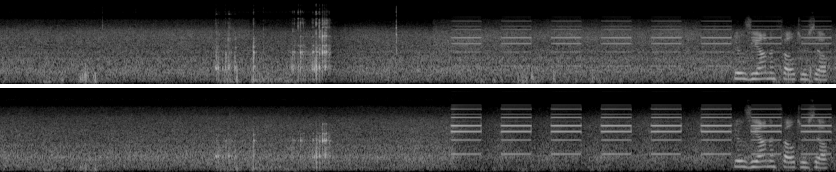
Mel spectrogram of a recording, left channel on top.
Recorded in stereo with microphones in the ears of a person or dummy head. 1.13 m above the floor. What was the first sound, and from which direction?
A clink, 85° left.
